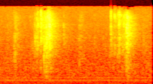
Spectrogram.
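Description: Fresh lettuce leaves torn by hand: crisp ripping and crackling tears, a brief one near the start and then two longer ones about a second apart.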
